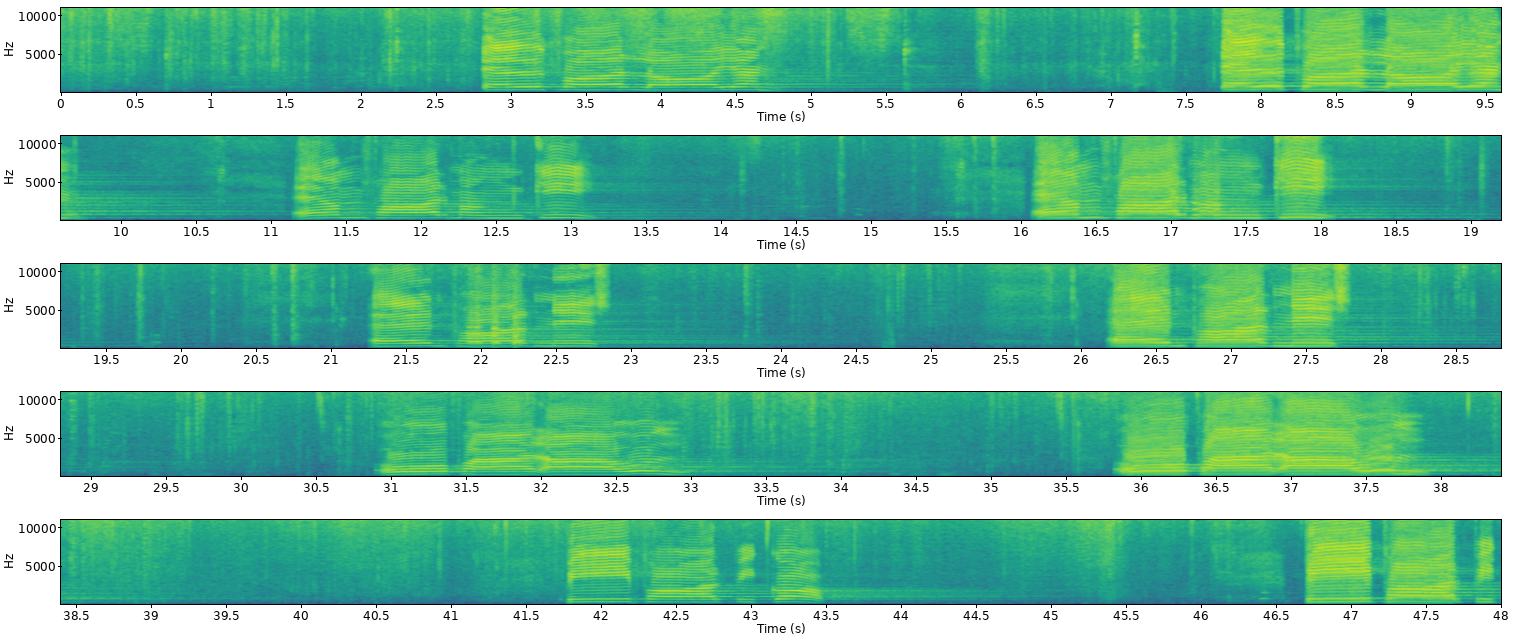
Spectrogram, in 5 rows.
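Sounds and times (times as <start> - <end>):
child singing: 7.8 - 9.8, 11.2 - 13.6, 16.1 - 18.4, 26.2 - 27.8, 35.8 - 38.0.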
